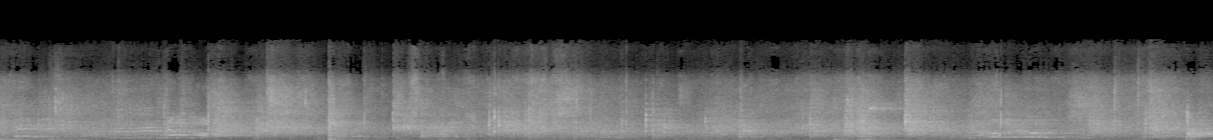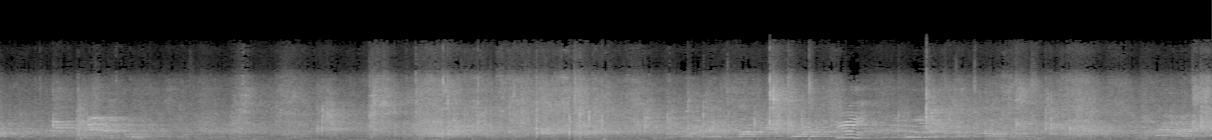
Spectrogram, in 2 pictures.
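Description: Ice hockey game in play in an echoing rink: sticks and puck clacking and banging against the boards, with the loudest bang about four seconds in. Voices call out now and then around the rink.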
